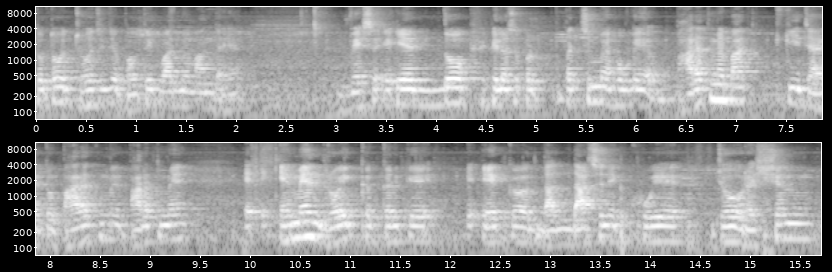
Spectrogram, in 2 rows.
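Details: Adult man with a stammer doing story-telling practice in Hindi on day 6 of a daily stammering practice routine; phrase repetitions are heard; stuttering.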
